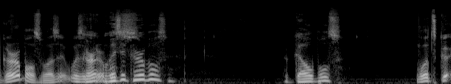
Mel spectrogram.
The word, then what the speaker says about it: Goebbels: was it was herbals Goebbels what's good it's pronounced Gorbals but yeah yeah I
